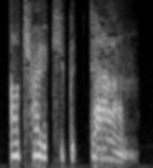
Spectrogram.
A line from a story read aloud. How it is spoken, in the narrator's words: Jacob whispered sarcastically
